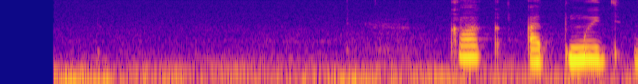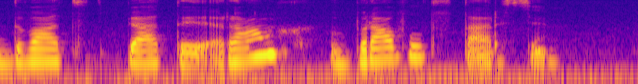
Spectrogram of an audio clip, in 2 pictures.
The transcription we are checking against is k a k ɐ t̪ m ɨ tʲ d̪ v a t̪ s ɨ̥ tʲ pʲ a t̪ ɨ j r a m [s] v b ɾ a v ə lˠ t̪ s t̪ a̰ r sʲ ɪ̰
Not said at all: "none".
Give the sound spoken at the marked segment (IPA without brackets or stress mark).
x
